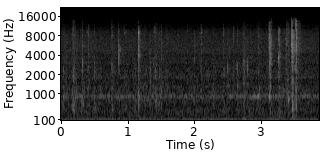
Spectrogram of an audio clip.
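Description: Computer keyboard typing as login credentials are entered: many quiet, irregular keystrokes with clusters of faster taps toward the end, alone without voices.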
